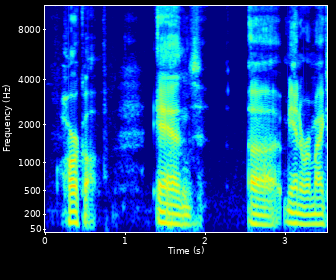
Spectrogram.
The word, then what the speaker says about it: Kharkov: have is Kharkov pronounced harkov and uh Manor Mike said it's a heartache so it's guttural so it's like that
